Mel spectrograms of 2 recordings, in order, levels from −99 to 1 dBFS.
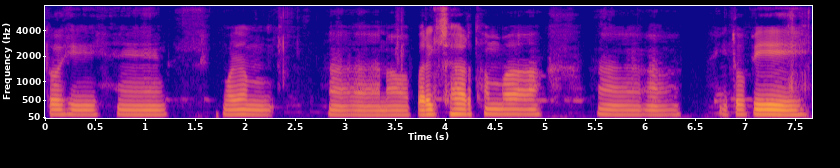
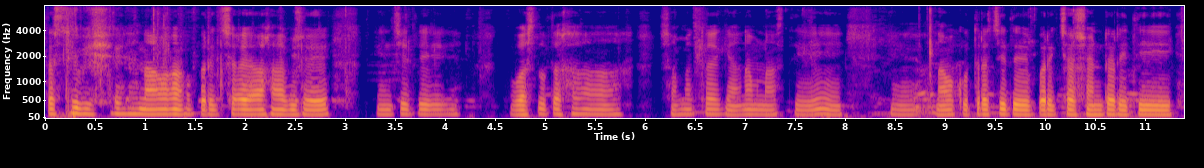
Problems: constant background noise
